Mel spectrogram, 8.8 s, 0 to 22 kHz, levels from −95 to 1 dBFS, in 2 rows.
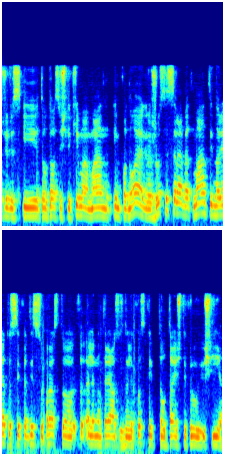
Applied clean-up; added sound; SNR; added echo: neural separator model SepFormer DNS4.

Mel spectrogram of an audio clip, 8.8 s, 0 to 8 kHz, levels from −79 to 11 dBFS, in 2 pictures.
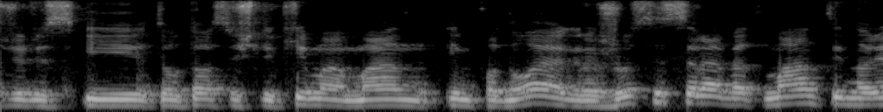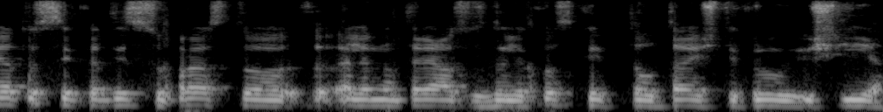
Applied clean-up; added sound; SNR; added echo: neural mask model Resemble Enhance denoiser.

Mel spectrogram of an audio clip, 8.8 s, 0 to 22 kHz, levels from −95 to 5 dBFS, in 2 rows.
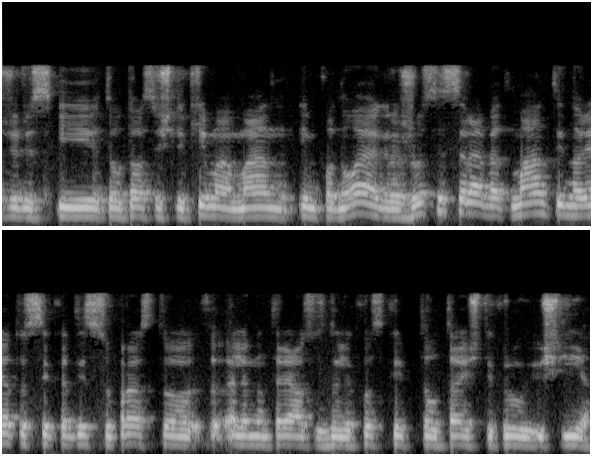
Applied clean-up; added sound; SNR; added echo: none; none; none; none.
